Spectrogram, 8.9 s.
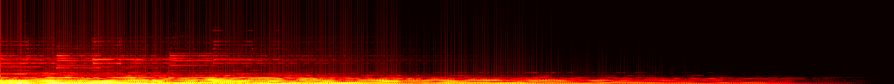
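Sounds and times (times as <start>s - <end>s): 
live electric guitar in an ambient piece: 0.0s - 5.9s
synth pads in an ambient piece: 0.0s - 7.9s.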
